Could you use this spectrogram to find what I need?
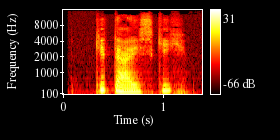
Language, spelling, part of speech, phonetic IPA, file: Russian, китайский, adjective / noun, [kʲɪˈtajskʲɪj], Ru-китайский.ogg
- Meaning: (adjective) 1. Chinese 2. fake, forged, counterfeit, shoddy; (noun) the Chinese language (short for кита́йский язы́к (kitájskij jazýk))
